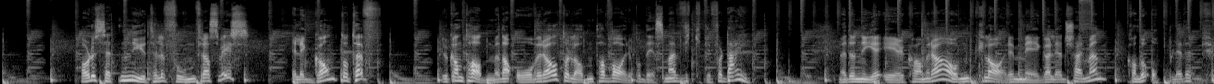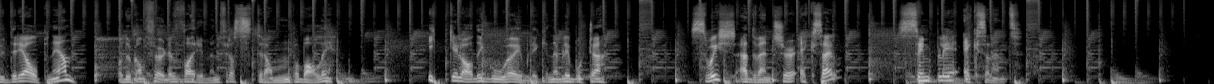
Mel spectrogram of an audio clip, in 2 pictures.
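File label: no fresh, Norwegian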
